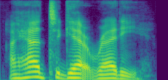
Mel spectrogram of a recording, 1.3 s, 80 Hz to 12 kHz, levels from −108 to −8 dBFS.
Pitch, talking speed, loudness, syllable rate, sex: 160 Hz, 235 wpm, -16 LUFS, 5.8 syllables/s, female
